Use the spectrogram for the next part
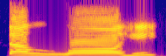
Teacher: تا کو باریک پڑھیں گے اور تا کو لام کے اندر ملانا ہے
